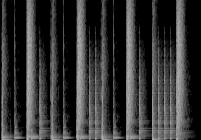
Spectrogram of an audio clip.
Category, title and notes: Music > Solo percussion
dance to the music made with bandlabs general midi percussion or general midi drums instrument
